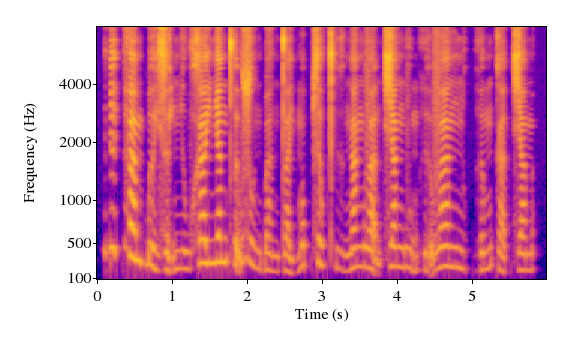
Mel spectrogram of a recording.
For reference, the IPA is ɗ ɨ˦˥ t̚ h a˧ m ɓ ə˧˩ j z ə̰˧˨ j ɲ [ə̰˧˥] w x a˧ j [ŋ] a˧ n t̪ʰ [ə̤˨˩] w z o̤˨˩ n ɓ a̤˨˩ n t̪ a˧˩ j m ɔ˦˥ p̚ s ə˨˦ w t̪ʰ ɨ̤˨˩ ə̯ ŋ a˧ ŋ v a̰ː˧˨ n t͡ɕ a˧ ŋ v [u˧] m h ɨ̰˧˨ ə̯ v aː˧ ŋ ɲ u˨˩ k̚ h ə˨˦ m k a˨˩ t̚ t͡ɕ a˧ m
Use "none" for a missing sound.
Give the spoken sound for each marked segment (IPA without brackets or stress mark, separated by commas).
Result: ə̤˨˩, ɲ, ə̰˧˥, ṵ˧˨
